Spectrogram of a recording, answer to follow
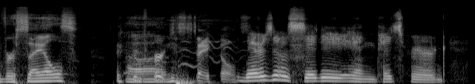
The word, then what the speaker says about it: Versailles: Kentucky boy and we we pronounce them L's like in Versailles there's no City in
